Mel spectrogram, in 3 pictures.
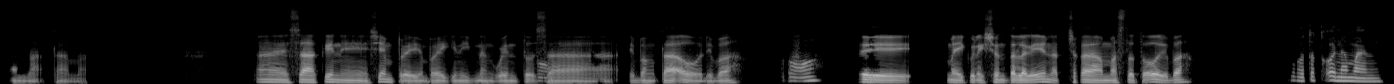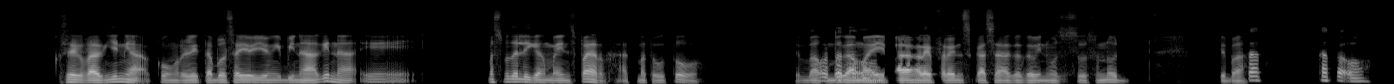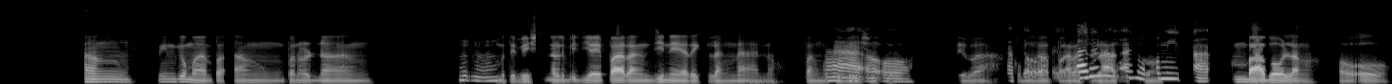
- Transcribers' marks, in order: none
- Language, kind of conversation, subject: Filipino, unstructured, Ano ang mas nakapagpapasigla ng loob: manood ng mga bidyong pampasigla o makinig sa mga kuwento ng iba?
- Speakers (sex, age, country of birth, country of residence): male, 25-29, Philippines, Philippines; male, 30-34, Philippines, Philippines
